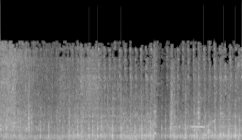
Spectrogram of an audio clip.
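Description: Full-size Thomas the Tank Engine replica locomotive running past close by on the track: a loud, steady clatter and rush of wheels on rails.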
